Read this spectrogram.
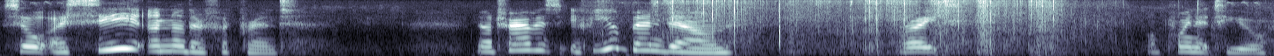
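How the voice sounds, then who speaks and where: A woman's voice: on the high side, expressive, takes it slowly, long pauses, darkish tone, a little hiss or hum. A woman hosting a hike outdoors in the mountains, chatting and musing aloud as she walks, tired and hot. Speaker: host of a Bigfoot investigation channel. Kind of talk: casual chat while hiking.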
